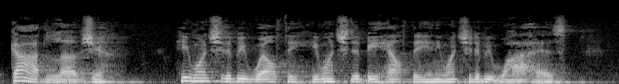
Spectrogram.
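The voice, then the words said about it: Joel Osteen preacher impression. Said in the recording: “it's hard not to do that with a Joel Osteen accent”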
